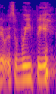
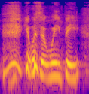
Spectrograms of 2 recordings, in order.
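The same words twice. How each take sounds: First: Said in the usual way. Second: Laughing through the words, louder and higher. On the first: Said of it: "repeats the phrase laughing". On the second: Real, not acted. Speaking about her wedding, laughing through "it was a weepy".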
